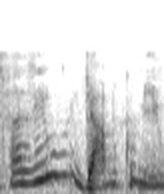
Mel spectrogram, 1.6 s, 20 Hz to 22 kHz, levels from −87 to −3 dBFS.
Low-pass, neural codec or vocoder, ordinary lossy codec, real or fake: 7.2 kHz; none; MP3, 32 kbps; real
